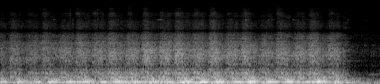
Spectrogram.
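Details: 1959 Mercedes-Benz 180D (also called a 190 diesel) with new Bosch glow plugs, a new Optima yellow top battery and a rebuilt starter, glow plugs preheated: the starter turns it over at about three beats per second but it never fires.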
